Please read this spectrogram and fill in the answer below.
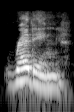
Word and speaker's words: Reading: a book is pronounced the same word spelled the same way is pronounced very differently if it is the city in england which is pronounced reading so reading reading same word same spelling different pronunciation depending on context some of these examples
